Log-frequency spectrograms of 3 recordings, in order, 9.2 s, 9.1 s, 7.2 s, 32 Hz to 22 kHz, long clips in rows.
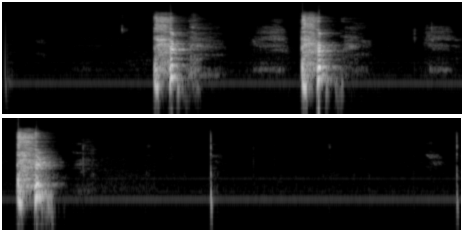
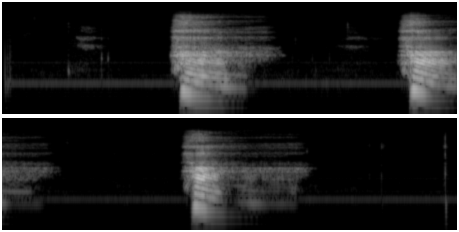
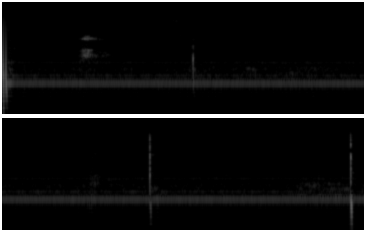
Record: {
  "three_cough_length": "9.2 s",
  "three_cough_amplitude": 32767,
  "three_cough_signal_mean_std_ratio": 0.23,
  "exhalation_length": "9.1 s",
  "exhalation_amplitude": 16352,
  "exhalation_signal_mean_std_ratio": 0.31,
  "cough_length": "7.2 s",
  "cough_amplitude": 1774,
  "cough_signal_mean_std_ratio": 0.46,
  "survey_phase": "beta (2021-08-13 to 2022-03-07)",
  "age": "65+",
  "gender": "Male",
  "wearing_mask": "No",
  "symptom_none": true,
  "smoker_status": "Never smoked",
  "respiratory_condition_asthma": false,
  "respiratory_condition_other": false,
  "recruitment_source": "REACT",
  "submission_delay": "3 days",
  "covid_test_result": "Negative",
  "covid_test_method": "RT-qPCR"
}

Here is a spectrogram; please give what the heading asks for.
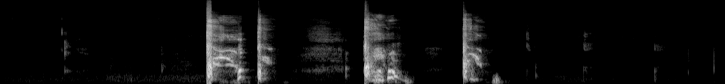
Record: {
  "three_cough_length": "7.3 s",
  "three_cough_amplitude": 32768,
  "three_cough_signal_mean_std_ratio": 0.26,
  "survey_phase": "beta (2021-08-13 to 2022-03-07)",
  "age": "18-44",
  "gender": "Female",
  "wearing_mask": "No",
  "symptom_runny_or_blocked_nose": true,
  "symptom_fatigue": true,
  "smoker_status": "Never smoked",
  "respiratory_condition_asthma": false,
  "respiratory_condition_other": false,
  "recruitment_source": "Test and Trace",
  "submission_delay": "1 day",
  "covid_test_result": "Positive",
  "covid_test_method": "RT-qPCR",
  "covid_ct_value": 17.0,
  "covid_ct_gene": "ORF1ab gene",
  "covid_ct_mean": 17.2,
  "covid_viral_load": "2200000 copies/ml",
  "covid_viral_load_category": "High viral load (>1M copies/ml)"
}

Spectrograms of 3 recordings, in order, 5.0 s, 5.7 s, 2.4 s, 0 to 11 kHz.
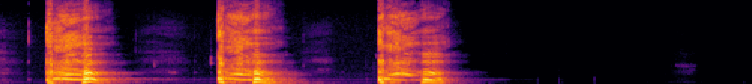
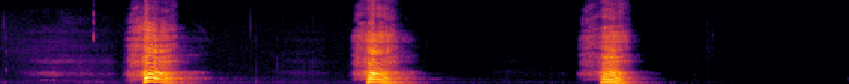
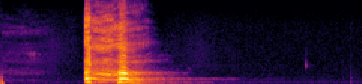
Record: {
  "three_cough_length": "5.0 s",
  "three_cough_amplitude": 32768,
  "three_cough_signal_mean_std_ratio": 0.36,
  "exhalation_length": "5.7 s",
  "exhalation_amplitude": 32767,
  "exhalation_signal_mean_std_ratio": 0.24,
  "cough_length": "2.4 s",
  "cough_amplitude": 32768,
  "cough_signal_mean_std_ratio": 0.25,
  "survey_phase": "beta (2021-08-13 to 2022-03-07)",
  "age": "65+",
  "gender": "Female",
  "wearing_mask": "No",
  "symptom_headache": true,
  "smoker_status": "Ex-smoker",
  "respiratory_condition_asthma": true,
  "respiratory_condition_other": false,
  "recruitment_source": "REACT",
  "submission_delay": "1 day",
  "covid_test_result": "Negative",
  "covid_test_method": "RT-qPCR",
  "influenza_a_test_result": "Negative",
  "influenza_b_test_result": "Negative"
}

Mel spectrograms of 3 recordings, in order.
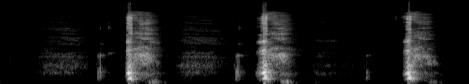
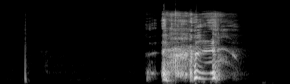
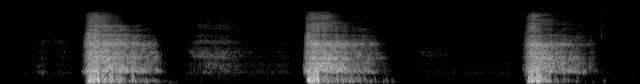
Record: {
  "three_cough_length": "4.7 s",
  "three_cough_amplitude": 32768,
  "three_cough_signal_mean_std_ratio": 0.23,
  "cough_length": "2.9 s",
  "cough_amplitude": 32767,
  "cough_signal_mean_std_ratio": 0.36,
  "exhalation_length": "6.4 s",
  "exhalation_amplitude": 30576,
  "exhalation_signal_mean_std_ratio": 0.38,
  "survey_phase": "beta (2021-08-13 to 2022-03-07)",
  "age": "18-44",
  "gender": "Male",
  "wearing_mask": "No",
  "symptom_cough_any": true,
  "symptom_new_continuous_cough": true,
  "symptom_onset": "10 days",
  "smoker_status": "Ex-smoker",
  "respiratory_condition_asthma": false,
  "respiratory_condition_other": false,
  "recruitment_source": "REACT",
  "submission_delay": "6 days",
  "covid_test_result": "Negative",
  "covid_test_method": "RT-qPCR",
  "influenza_a_test_result": "Negative",
  "influenza_b_test_result": "Negative"
}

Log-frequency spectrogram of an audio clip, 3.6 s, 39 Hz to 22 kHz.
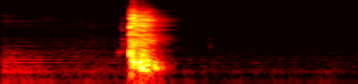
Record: {
  "cough_length": "3.6 s",
  "cough_amplitude": 32768,
  "cough_signal_mean_std_ratio": 0.21,
  "survey_phase": "beta (2021-08-13 to 2022-03-07)",
  "age": "18-44",
  "gender": "Male",
  "wearing_mask": "No",
  "symptom_none": true,
  "symptom_onset": "12 days",
  "smoker_status": "Never smoked",
  "respiratory_condition_asthma": false,
  "respiratory_condition_other": false,
  "recruitment_source": "REACT",
  "submission_delay": "6 days",
  "covid_test_result": "Negative",
  "covid_test_method": "RT-qPCR"
}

